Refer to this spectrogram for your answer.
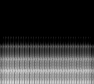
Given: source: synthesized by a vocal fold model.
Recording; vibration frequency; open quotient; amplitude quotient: sustained vowel; 40 Hz; 0.3; 1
